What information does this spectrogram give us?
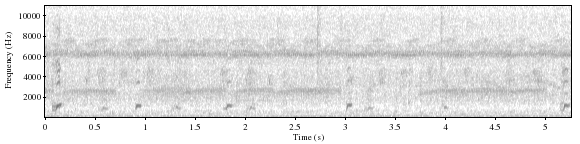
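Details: White-breasted waterhen kept as a decoy bird for trapping, giving short, faint hollow notes spaced about a second apart, with gaps between them, over steady low rumbling background noise and a thin high hiss.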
